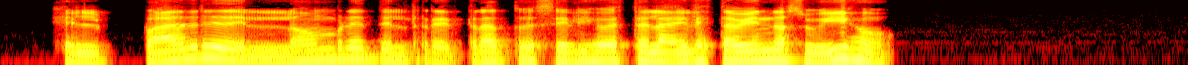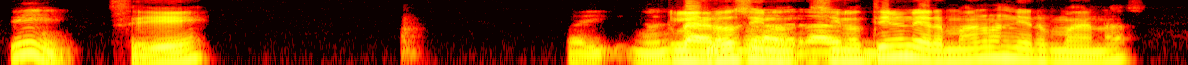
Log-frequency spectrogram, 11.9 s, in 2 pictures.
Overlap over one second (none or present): present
